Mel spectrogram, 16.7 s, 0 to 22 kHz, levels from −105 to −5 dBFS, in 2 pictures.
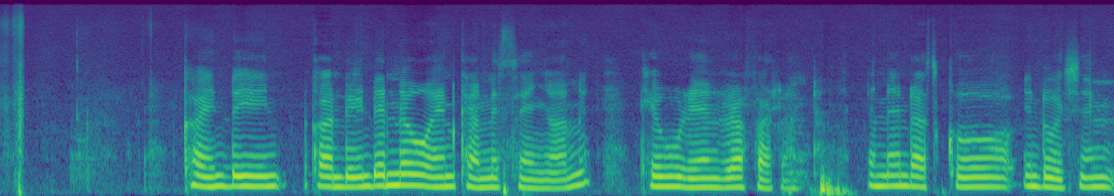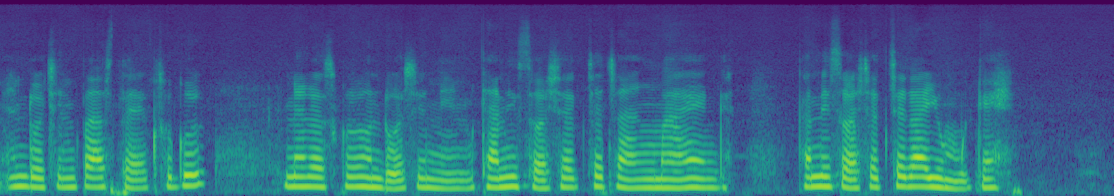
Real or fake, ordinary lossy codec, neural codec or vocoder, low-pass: fake; none; codec, 44.1 kHz, 7.8 kbps, DAC; 19.8 kHz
